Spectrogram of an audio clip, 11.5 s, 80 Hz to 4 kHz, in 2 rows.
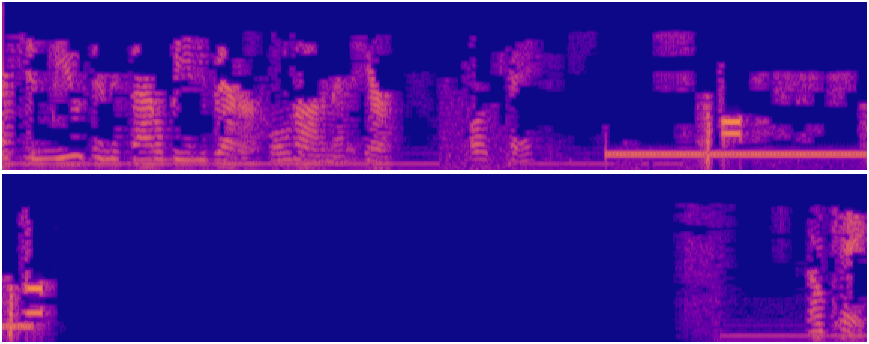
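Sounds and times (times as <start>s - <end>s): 
speech: 0.5s - 5.2s, 10.6s - 11.5s
telephone ringing: 4.0s - 6.0s.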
